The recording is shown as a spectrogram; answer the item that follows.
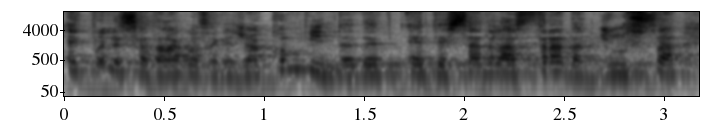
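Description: Amid audible room echo and noticeable background noise, a man with a high pitch talks at a very fast pace. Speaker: content creator. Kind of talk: casual chat.

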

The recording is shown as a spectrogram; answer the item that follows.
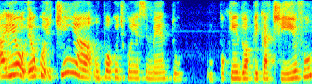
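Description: A woman's high-pitched voice at a fairly slow pace, with very wide swings in pitch. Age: 40s. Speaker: physical education teacher and women's circle facilitator. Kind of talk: casual interview on a live stream. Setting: live stream video call.

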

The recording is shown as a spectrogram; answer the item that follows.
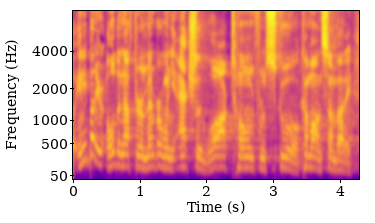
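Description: There is noticeable background noise behind a man's voice. He speaks fairly quickly at a fairly high pitch. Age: 40s. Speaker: pastor. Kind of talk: sermon. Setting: church. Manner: animated.

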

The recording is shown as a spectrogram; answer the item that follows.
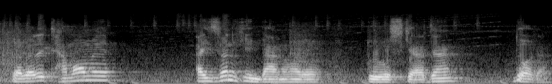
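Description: A man's fairly high, lively voice at a fairly quick pace, with audible room echo and noticeable background noise. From Iran, Mashhad (Khorasan). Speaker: former basketball player. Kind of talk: recorded personal testimony.

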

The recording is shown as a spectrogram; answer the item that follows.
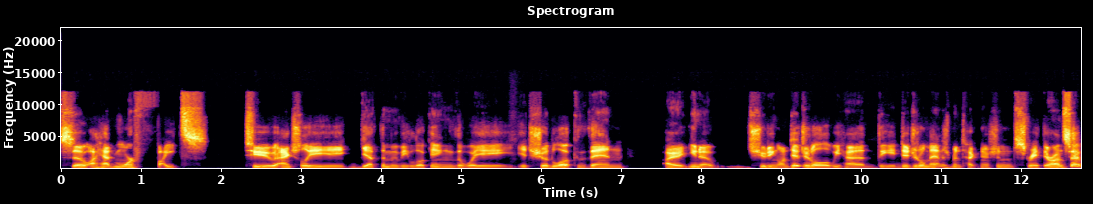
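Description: Here is a normal speaking voice from a man, fairly low in pitch with ordinary pitch variation. He keeps a moderate pace against a quiet background. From Canada, Ottawa. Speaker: cinematographer and film director. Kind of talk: interview.

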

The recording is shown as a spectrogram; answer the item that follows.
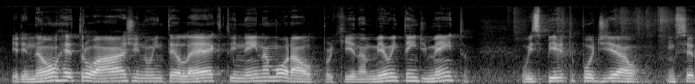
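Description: Amid noticeable background noise and audible room echo, a man with a fairly high pitch speaks at a fairly slow pace with fairly even intonation. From São Paulo city, Brazil. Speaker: audience member asking a question. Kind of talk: audience question at a spiritual lecture.

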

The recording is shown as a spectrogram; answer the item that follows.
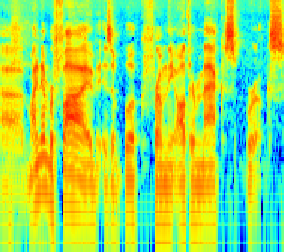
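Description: American accent from a man, pitch varying in an ordinary way. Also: very clean recording, silent background. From Iowa (Keokuk area). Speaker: podcast host. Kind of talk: casual chat.

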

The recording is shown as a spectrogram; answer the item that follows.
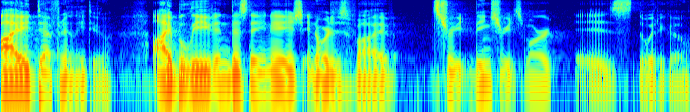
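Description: An unremarkable speaking voice moves at a moderate pace with lively intonation and big swings in loudness. The recording is very clean, with a silent background. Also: man, fairly low pitch for a man. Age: 20s. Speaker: podcast co-host. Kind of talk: casual chat.

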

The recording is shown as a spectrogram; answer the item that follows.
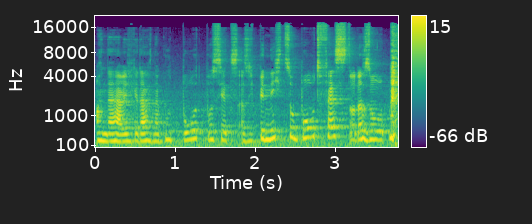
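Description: A woman talks at a very fast pace. Noticeable background noise and audible room echo fill the clip. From Hungary. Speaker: hypnosis coach. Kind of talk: interview.

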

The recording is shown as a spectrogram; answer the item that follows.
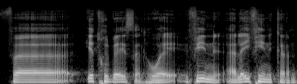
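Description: A man with an Egyptian accent speaks in a dark, mellow tone. His intonation is lively, and his pace is moderate. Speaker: podcaster. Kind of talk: interview.

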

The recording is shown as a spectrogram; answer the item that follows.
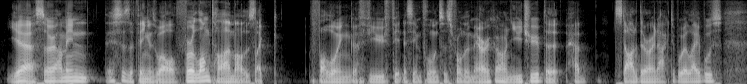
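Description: A man with a very deep, low pitch, fairly even intonation and an Australian accent. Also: moderate pace. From Western Australia, Perth. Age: 20s. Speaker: entrepreneur. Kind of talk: casual interview.

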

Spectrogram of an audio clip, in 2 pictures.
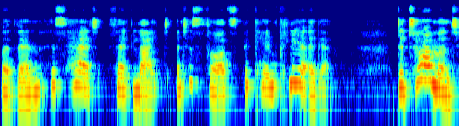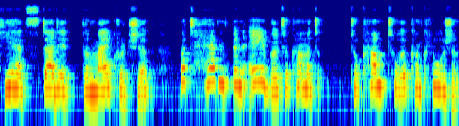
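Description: A woman with a high pitch and lively intonation speaks at a fairly slow pace. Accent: German. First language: German. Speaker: podcast co-host and fiction writer. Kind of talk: casual chat; reading aloud.

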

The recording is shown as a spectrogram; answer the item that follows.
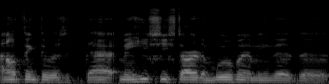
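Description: Rushing along at a very fast pace, a man speaks with a fairly low pitch and monotone, flat intonation. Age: 20s. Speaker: political podcast co-host. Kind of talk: casual chat.

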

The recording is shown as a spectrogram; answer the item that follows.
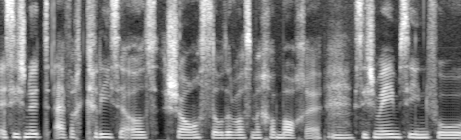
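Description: This woman's delivery is fairly slow. Her pitch stays flat and monotone throughout. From Zurich, Switzerland. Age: 30s. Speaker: museum co-director. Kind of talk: casual interview.

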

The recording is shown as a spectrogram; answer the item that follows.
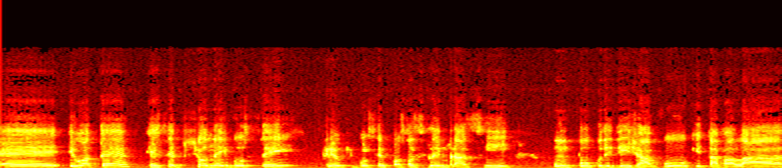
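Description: In a northeastern Brazilian accent, a man with a high pitch uses a raised, projected voice, a bright, sharp tone, fairly even intonation and a very slow pace. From Brazil, Northeast. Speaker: caller, fan. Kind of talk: phone-in. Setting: phone call.

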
